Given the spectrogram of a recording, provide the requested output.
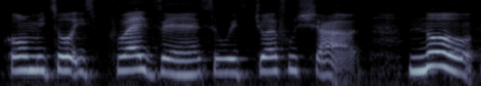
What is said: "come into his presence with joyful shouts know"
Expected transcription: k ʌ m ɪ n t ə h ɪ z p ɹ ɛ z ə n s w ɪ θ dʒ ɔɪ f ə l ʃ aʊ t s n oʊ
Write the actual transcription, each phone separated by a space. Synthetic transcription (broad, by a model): k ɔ m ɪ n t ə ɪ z p ɹ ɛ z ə n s w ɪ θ dʒ ɔɪ f ə l ʃ aʊ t n oʊ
